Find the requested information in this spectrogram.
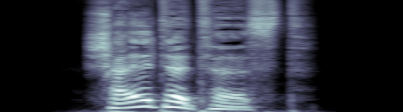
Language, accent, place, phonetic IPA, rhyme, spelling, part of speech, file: German, Germany, Berlin, [ˈʃaltətəst], -altətəst, schaltetest, verb, De-schaltetest.ogg
- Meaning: inflection of schalten: 1. second-person singular preterite 2. second-person singular subjunctive II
